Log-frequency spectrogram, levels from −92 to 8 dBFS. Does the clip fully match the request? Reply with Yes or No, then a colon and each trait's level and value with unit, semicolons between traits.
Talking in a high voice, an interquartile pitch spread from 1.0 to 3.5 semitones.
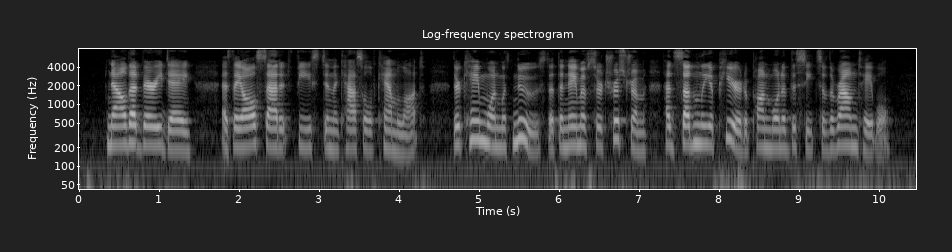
Yes: high, 210 Hz; narrow, 2.4 semitones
